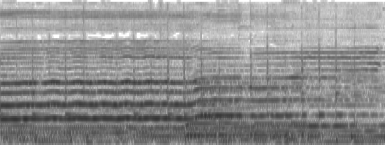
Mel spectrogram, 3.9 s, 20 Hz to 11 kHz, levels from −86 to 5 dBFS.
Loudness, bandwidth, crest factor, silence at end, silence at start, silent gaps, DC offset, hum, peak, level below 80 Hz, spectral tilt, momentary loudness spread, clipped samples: -17 LUFS; 11 kHz; 14 dB; 0 s; 0 s; none; under 0.1%; none; -4 dBFS; -52 dBFS; -4 dB/octave; 6 LU; under 0.1%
